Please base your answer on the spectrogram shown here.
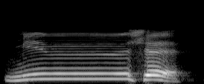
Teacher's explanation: وهنا النون ساكنه وبعدها الشين، فهنا بنخفي النون عند الشين، لان الشين من حروف الاخفاء، بيجي بعد النون الساكنه والتنوين 15 حرف بتخفى النون عنده. فاحنا بنخفي النون عند الشين مع ترقيق الغنه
